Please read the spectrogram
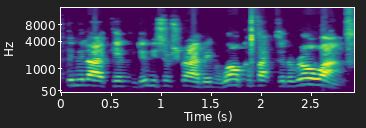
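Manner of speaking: ordinary delivery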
